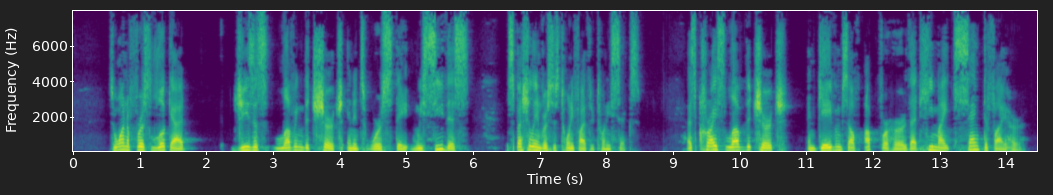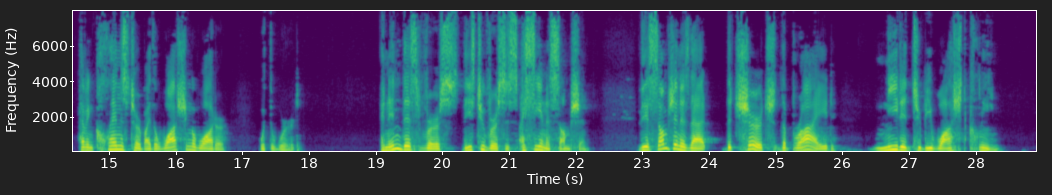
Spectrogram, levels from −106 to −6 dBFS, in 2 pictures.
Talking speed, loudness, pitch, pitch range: 160 wpm, -17 LUFS, 140 Hz, 120-170 Hz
